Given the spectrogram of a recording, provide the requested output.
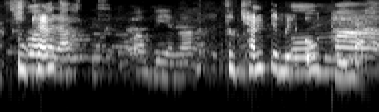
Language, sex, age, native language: Icelandic, female, 10, Icelandic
